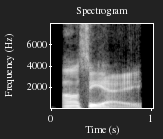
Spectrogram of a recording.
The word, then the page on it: RCA: British English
